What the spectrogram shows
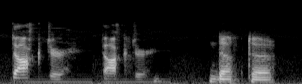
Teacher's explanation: instead of an O-R sound, we give it an E-R sound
